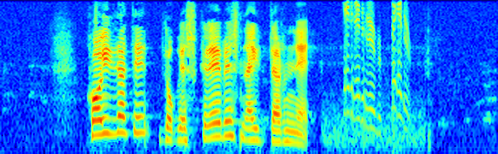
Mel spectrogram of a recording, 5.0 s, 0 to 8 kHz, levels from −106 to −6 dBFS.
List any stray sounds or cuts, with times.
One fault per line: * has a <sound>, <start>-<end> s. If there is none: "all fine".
* has a chirp, 3.4-4.1 s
